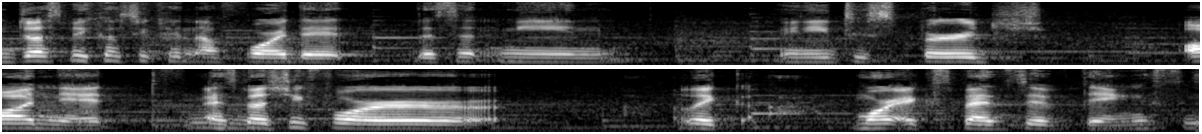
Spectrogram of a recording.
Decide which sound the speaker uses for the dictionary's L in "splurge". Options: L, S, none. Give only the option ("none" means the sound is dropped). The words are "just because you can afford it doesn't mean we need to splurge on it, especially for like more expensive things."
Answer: none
